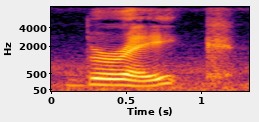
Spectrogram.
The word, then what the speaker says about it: break: But logically, most English words with EA are an E sound. So researching it, I discovered that there are really only three words that have the same pronunciation: steak, break, and great. Those are all written with EA but have an A sound to them.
